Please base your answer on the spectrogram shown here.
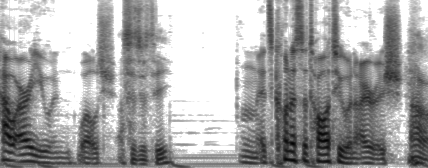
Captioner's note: speaks Welsh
